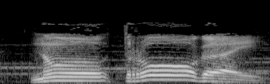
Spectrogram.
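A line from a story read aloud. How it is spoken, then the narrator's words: Loud command. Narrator (Russian): громко скомандовал главный вожак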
